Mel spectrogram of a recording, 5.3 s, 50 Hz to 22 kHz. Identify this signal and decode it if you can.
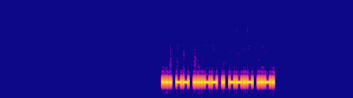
Morse code, heard as a keyed tone, about 41 wpm, 700 Hz. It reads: SM3EQF
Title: DXCC-100 Call Signs - 6 Characters - Repeated 3x - 45wpm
